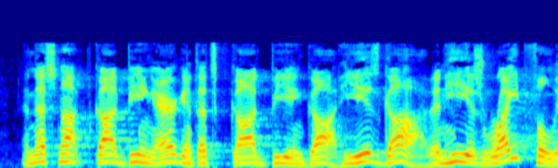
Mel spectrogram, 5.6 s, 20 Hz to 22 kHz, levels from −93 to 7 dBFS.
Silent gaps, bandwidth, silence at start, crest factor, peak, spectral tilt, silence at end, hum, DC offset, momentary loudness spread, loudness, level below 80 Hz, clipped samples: none; 8 kHz; 0.25 s; 16 dB; -4 dBFS; -5 dB/octave; 0 s; none; under 0.1%; 4 LU; -21 LUFS; -58 dBFS; under 0.1%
